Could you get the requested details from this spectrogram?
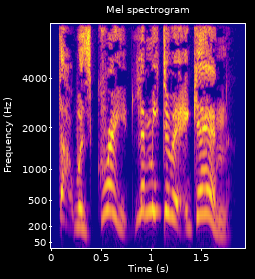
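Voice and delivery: put-on a boy begging for another go; thrilled. Tom to bears after the boom, excited.

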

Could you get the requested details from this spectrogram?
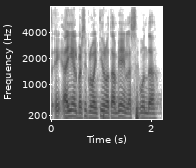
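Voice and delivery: ordinary delivery

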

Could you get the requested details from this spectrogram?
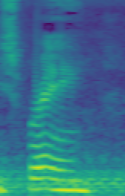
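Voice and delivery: ordinary talk

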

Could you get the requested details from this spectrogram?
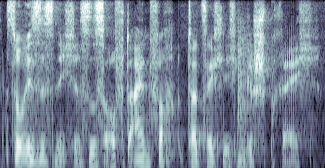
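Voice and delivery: ordinary talk

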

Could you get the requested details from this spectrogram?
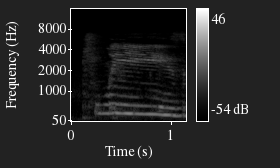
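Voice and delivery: a soft, high little plea; begging. A narrator's reading. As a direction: coax him with a pleading please. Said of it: "begged the bird".

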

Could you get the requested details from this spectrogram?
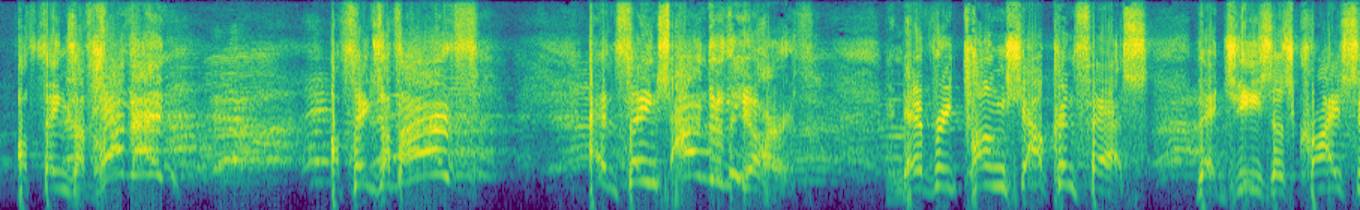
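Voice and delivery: high, punched-out scripture phrases with pauses; ringing pulpit recitation; emphatic preaching. Acted. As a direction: shout each item of the list separately. Preaching at full force.

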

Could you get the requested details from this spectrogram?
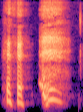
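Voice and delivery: light high chuckle; small chuckle. Acted. Lubai chuckling at Bujang's sudden call. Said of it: "tertawa kecil".

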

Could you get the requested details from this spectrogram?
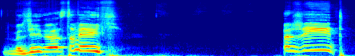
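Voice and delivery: calling out high to a lost connection. Real, not acted. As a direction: call his name across.

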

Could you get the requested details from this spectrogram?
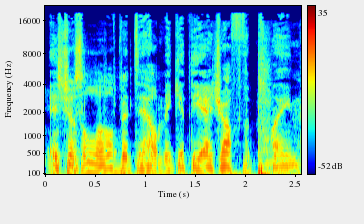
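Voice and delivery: raspy comic impression; gravelly comedian voice, lightly done; Joey Diaz. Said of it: "cigarette voice like Joey Diaz".

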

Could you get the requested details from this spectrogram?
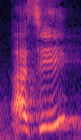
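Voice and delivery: high, sly "oh really?" of a jailer; mocking jailer. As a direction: sneer it like the guard catching them out. Jailer mocks the singing prisoners.

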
